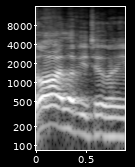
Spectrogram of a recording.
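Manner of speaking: high, loud, gushing "Oh, I love you too"; relieved reply. Retold or imitated. Partner answering the first to open up, high and gushing. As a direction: gush it back with sudden relief.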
